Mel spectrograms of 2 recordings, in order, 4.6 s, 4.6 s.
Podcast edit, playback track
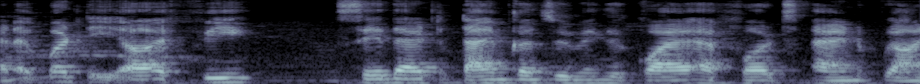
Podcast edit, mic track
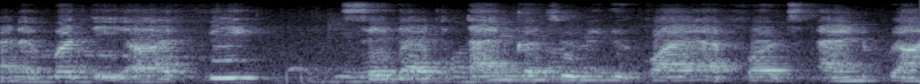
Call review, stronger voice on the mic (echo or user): echo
